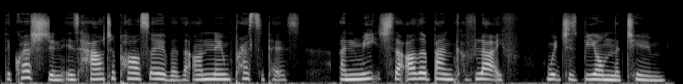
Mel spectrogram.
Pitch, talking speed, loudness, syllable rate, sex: 230 Hz, 195 wpm, -19 LUFS, 4.9 syllables/s, female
